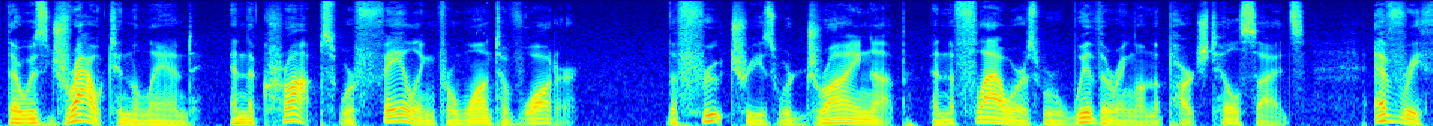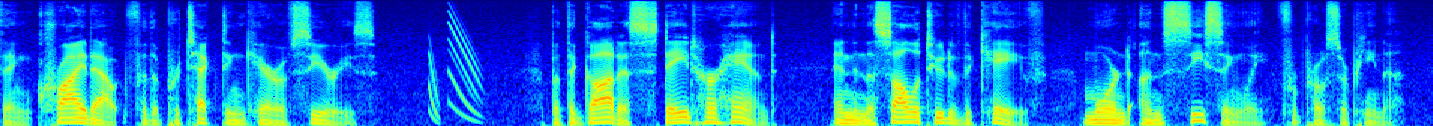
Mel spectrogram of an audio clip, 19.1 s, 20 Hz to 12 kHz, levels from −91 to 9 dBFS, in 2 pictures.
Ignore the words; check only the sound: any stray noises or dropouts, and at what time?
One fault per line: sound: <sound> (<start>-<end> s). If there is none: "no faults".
sound: chirp (12.4-12.8 s)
